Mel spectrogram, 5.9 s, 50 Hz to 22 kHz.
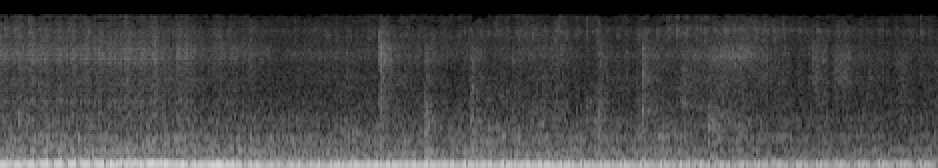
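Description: Dodge Challenger SRT Demon's supercharged 6.2-litre HEMI V8 idling just after start-up, a steady low note that slowly eases and grows a little quieter as the start-up flare dies down.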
